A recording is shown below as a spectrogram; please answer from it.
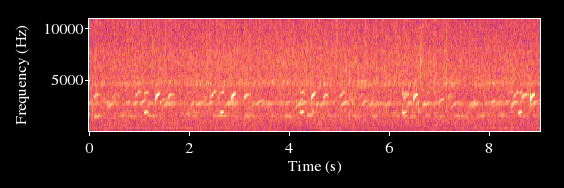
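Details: Rainy night chorus of coqui frogs in Puerto Rico, many overlapping two-note "co-qui" calls, each a short low note and a rising higher chirp, the loudest recurring about every two seconds amid steady rain noise.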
